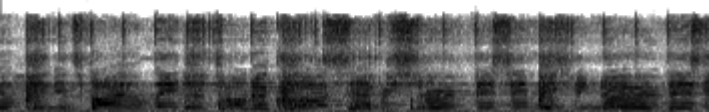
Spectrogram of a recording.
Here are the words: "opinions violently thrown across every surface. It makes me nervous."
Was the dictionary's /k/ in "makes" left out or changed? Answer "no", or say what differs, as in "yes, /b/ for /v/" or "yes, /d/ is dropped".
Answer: yes, /k/ is dropped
